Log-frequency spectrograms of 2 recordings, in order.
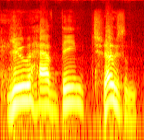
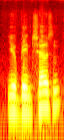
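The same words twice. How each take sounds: First: Very slow, laughing through each word; laughing, drawn out. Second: Lightly voiced grand beggar, welcoming; smiling welcome. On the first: Acted. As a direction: savour it while laughing. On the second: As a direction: offer it like a gracious host, with a smile. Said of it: "just smile with a welcome and say".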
